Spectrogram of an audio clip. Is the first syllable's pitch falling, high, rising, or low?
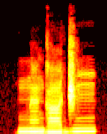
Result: low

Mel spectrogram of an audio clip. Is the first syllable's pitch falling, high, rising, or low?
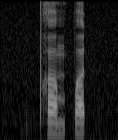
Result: low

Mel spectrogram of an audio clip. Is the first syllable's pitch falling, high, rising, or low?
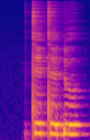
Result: high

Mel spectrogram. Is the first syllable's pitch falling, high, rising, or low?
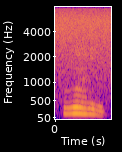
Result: high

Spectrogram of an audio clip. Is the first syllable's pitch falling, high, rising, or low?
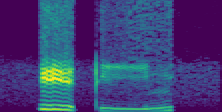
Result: falling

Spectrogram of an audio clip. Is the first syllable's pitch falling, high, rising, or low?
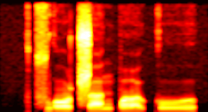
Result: high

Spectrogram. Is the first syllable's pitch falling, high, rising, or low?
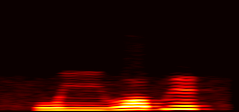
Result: low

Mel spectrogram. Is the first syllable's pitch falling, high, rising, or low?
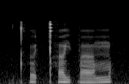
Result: low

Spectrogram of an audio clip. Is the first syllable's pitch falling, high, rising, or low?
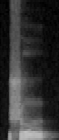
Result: falling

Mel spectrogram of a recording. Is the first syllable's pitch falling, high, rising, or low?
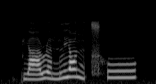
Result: rising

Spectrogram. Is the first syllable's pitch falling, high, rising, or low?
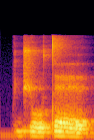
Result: falling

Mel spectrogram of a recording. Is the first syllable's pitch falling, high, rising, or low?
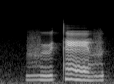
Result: low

